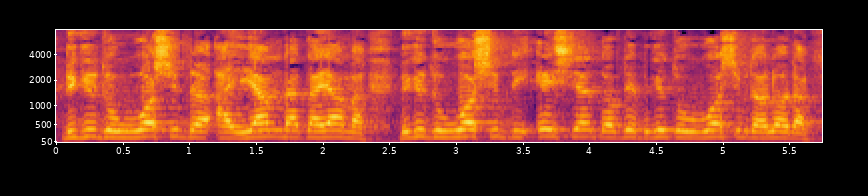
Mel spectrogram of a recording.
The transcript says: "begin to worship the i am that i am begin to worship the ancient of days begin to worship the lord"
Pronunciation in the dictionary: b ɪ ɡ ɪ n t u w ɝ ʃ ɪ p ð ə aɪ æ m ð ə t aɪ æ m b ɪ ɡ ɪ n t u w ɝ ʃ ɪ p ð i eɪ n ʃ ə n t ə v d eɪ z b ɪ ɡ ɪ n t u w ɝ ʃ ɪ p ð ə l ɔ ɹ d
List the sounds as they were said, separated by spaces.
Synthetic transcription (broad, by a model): b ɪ ɡ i n t u w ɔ ʃ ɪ p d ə aɪ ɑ m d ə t aɪ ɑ m b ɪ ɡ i n t u w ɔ ʃ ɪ p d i eɪ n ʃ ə n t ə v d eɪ b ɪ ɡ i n t u w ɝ ʃ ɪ p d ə l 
